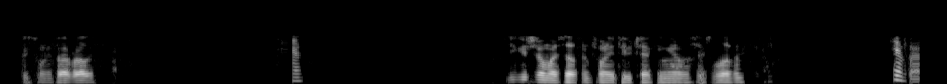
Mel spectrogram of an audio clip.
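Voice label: Police District Dispatch, p25; Raleigh Police Southwest District Disp; wake p25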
